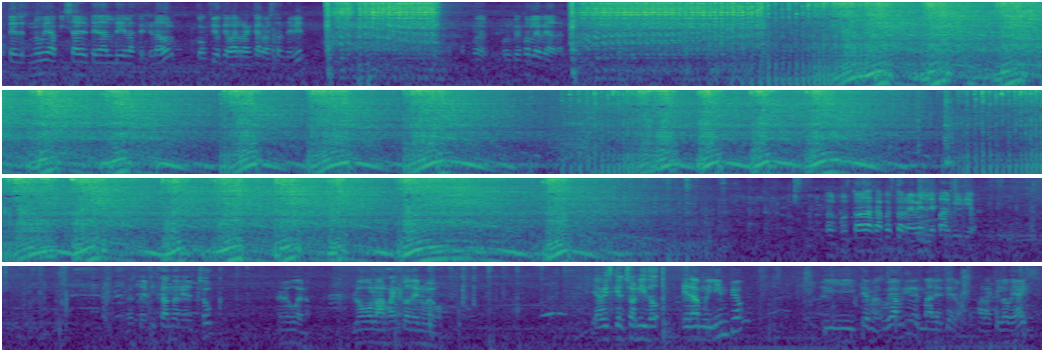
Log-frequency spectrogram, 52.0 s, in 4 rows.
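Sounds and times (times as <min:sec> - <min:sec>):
car engine revving in blips: 0:08.4 - 0:34.8.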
